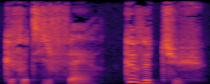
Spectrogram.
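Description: A woman voicing a calm, evasive man who speaks in a soothing, measured way in a storybook reading. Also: sits low, vocal fry, husky, dry recording, heavily acted. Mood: perplexed. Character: calm, evasive male lover.

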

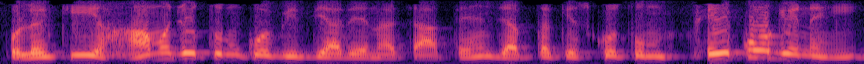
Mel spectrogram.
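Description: A man teaching a group over a call, telling a story in a slow, measured way while his voice breaks up and cuts out on the line. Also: medium pitch, lively intonation, slightly rough. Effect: voice breaking up and cutting out on the call line. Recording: tinny, dropping-out phone line.

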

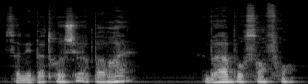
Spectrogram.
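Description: A man reading an audiobook and voicing a hoarse, cynical male street thug who talks slangy and boastful. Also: mid-range voice, a little slow, a little mellow, full character voice. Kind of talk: audiobook character voice.

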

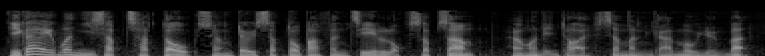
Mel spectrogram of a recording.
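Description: A man reading weather and market figures as a radio newsreader in a Hong Kong Cantonese accent, brisk and formal. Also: low-pitched, sing-song. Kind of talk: news bulletin read-out. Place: radio studio.

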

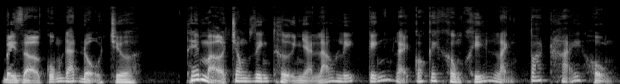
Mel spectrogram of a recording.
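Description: A man narrates a horror story in a mid-range, darkish voice at normal speed, with big pitch swings. The studio-quality recording has no room sound.

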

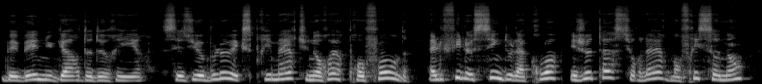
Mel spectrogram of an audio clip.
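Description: A woman narrating a classic novel in a measured, expressive reading. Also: medium pitch.

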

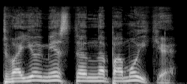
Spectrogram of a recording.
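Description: A man voicing a lofty male spirit guardian who lectures in a condescending, fastidious manner in a read-aloud story. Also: a little high, big pitch swings, a little mellow, dry recording, studio quality, voice pushed up. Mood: lecturing.

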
